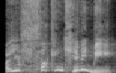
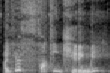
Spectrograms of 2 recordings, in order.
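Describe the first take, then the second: First: Much higher, incredulous shriek; shrieking disbelief. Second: Disbelieving outburst. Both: Real, not acted. Streamer outraged at game announcement.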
